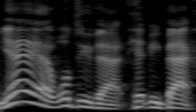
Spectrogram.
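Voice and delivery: put-on offhand, casual, jokey delivery. Recounting a man's joking answer about sponsoring the podcast, retelling a joking reply. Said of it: "Austin jokingly had said to me".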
